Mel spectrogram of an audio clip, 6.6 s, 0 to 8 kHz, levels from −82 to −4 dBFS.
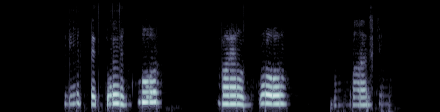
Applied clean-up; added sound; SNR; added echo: neural mask model DeepFilterNet 3.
